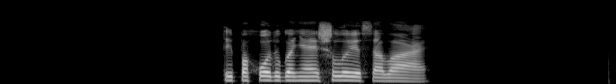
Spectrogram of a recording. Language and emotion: Russian, angry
